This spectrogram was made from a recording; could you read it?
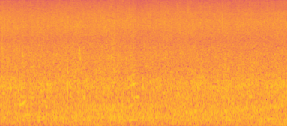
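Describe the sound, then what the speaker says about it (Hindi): Steady rushing water of the Rani Dehra stream from the Maikal mountain range, where it becomes a waterfall. A loud, continuous flow fills the whole span without pause. "पानी के कलकल की आवाज़ और प्राकृतिक दृश्य"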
